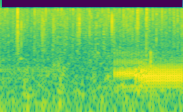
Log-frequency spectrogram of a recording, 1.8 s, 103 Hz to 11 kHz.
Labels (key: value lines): label: biophony, croak
recorder: SoundTrap 500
